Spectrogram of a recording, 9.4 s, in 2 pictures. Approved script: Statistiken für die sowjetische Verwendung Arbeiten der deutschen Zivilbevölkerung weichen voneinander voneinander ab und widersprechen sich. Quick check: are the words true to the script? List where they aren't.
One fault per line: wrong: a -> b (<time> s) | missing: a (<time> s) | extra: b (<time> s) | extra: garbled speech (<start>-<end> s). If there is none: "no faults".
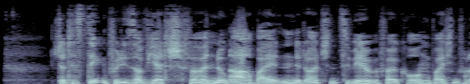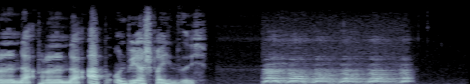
no faults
